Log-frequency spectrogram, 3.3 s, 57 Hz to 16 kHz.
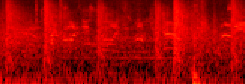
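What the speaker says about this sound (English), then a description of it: "A few shots" Gunfire in Company of Heroes 2, a Wehrmacht versus British match with Grenadiers trading shots against Lee Enfield rifle sections: scattered sharp reports and bursts running under steady commentary, with a heavier thump near the end.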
